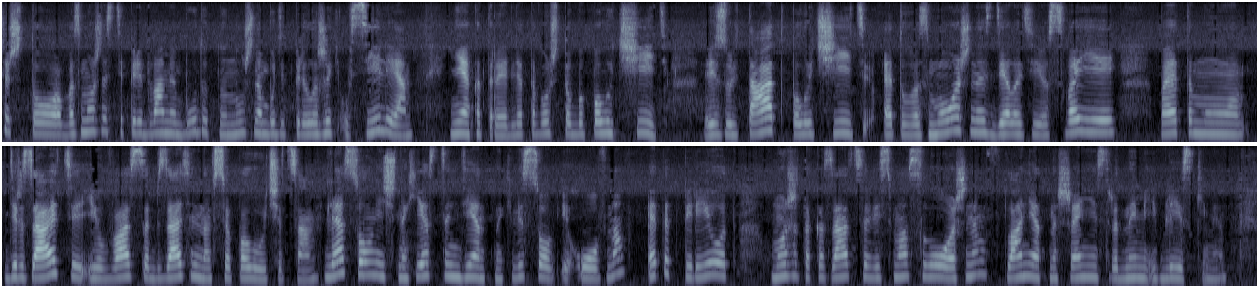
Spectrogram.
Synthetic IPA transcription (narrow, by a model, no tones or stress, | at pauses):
ɪʂt̪o̞vɐzmo̞ʐnəsʲtʲɪpʲɪɾʲɪd̪vamʲɪbud̪ʊt̪nonuʐnəbudʲɪt̪̚pʲɾʲɪlˠɐʐɨtʲʊsʲilʲɪjə | nʲe̞kət̪əɾɨjəd̪lʲɐt̪ɐvo̞ʂt̪o̞bɨpəlˠʊt͡ɕitʲ | ɾʲɪzʊlʲt̪at̪pəlˠʊt͡ɕitʲɛt̪ʊvɐzmo̞ʐnəsʲt̬̚ʲdʲe̞lˠətʲjɪjosvɐjej | pɐɛt̪əmʊdʲɪrzajtʲɪʔiʊvasɐbʲɪzatʲɪlʲnəfsʲɵpɐlˠut͡ɕɪt̪səd̪lʲɐso̞lˠnʲɪt͡ɕnɨxjɪɐst̪sɨnʲdʲe̞nt̪nɨxvʲɪso̞fḭʔo̞vnəfɛt̪ət̪pʲɪɾʲiət̪ | mo̞ʐɨt̪ɐkɐzat̪sːəvʲɪsʲmaslˠoʐnɨmfplˠanʲɪɐt̪nɐʂɛnʲɪjsrɐd̪nɨmʲɪʔɪblʲiskʲɪmʲɪ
